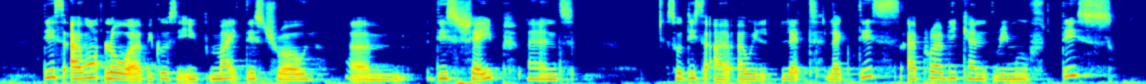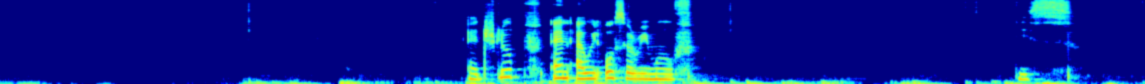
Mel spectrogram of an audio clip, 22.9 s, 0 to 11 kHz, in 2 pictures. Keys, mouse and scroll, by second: 0.2-1.4 right drag, 1.4-2.9 middle drag, 7.6 middle click, 9.4-11.6 middle drag, 11.8-13.1 middle drag, 14.8 Delete, 16.5 middle click, 19.2 a, 21.0-22.7 right drag.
